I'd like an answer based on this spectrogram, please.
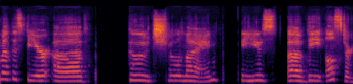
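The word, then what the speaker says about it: Cú Chulainn: had to find out and made sure it's Cuchulain. Cuchulain. Cuchulain. Well, then, how do you spell or pronounce the fact that it was given to him by his martial arts teacher, the warrior woman?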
